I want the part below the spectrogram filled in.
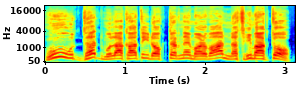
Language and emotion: Gujarati, angry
